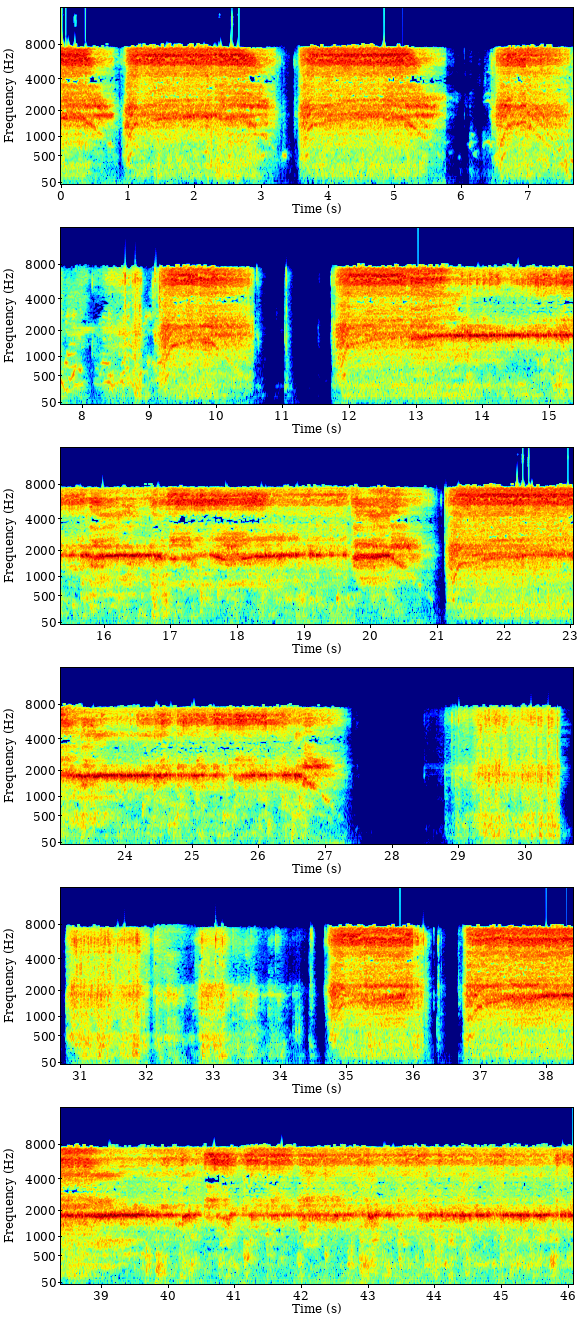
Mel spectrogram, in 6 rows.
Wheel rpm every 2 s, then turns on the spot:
140, 140, 130, 30, 50, 30, 190, 230, 230, 230, 110, 230, 230, 100, 10, 30, 20, 100, 120, 230, 230, 230, 230.
28-34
